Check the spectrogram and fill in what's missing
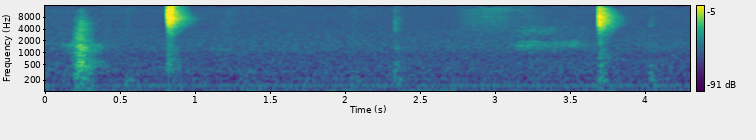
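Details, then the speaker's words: Abdominal assessment: percussion over all four quadrants of the abdomen gives a few sharp taps with a hollow, drum-like ring, a tympanic note throughout, the normal finding over gas-filled bowel. "and then after oscilation I'm going to move to percussion so I'm going to percuss an all four quadrants"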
